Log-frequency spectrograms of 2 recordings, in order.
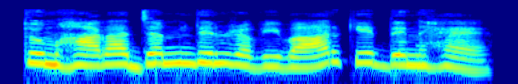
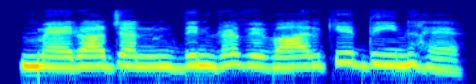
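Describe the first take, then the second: First: दिन with a short i, "din"; correct दिन. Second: दिन with a long ee, like "deen"; mispronounced दिन. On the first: Mother corrects child, saying दिन with short i. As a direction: keep the vowel in दिन short. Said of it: "दोनों के उच्चारण और अर्थ अलग हैं". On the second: Child tells mother the birthday, दिन mispronounced as "deen". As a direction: stretch the vowel of दिन into "deen". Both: Shown as a demonstration.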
